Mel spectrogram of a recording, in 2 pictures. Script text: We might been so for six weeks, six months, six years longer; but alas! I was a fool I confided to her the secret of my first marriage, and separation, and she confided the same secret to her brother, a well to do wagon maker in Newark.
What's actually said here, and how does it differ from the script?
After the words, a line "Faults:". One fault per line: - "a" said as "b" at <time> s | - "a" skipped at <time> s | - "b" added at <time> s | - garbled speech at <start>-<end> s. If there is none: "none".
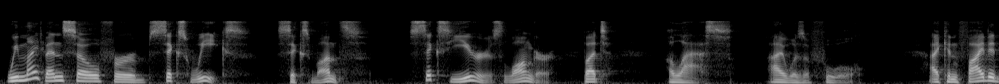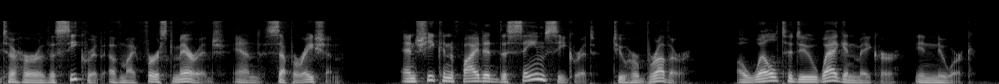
We might been so for six weeks, six months, six years longer; but alas! I was a fool I confided to her the secret of my first marriage, and separation, and she confided the same secret to her brother, a well to do wagon maker in Newark.
Faults:
none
